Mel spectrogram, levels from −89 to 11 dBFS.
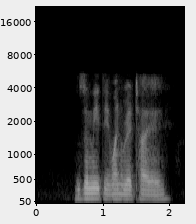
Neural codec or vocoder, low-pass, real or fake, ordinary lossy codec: codec, 16 kHz, 1.1 kbps, Voila-Tokenizer; 5.4 kHz; fake; AAC, 32 kbps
